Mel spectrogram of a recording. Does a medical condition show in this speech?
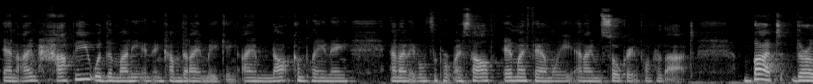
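No.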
